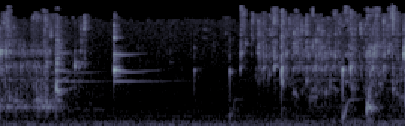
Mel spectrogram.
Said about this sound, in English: Pour me a splash. Okay. Oh, there we go. Yeah.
